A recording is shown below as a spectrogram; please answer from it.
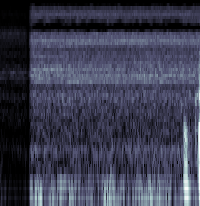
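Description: Steady hiss of water jetting out of a garden-hose-driven micro hydro generator, cutting in suddenly about a quarter second in after a moment of silence.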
